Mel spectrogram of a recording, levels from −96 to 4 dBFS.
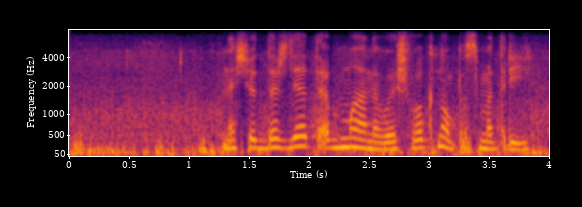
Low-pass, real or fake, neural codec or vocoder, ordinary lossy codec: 7.2 kHz; real; none; Opus, 16 kbps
